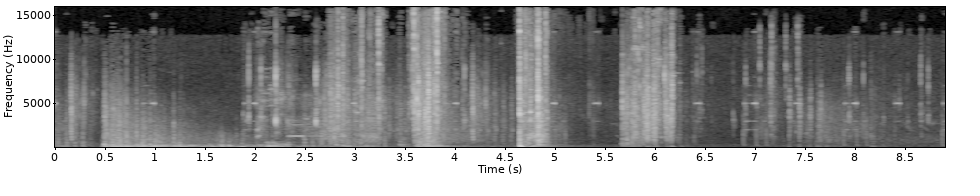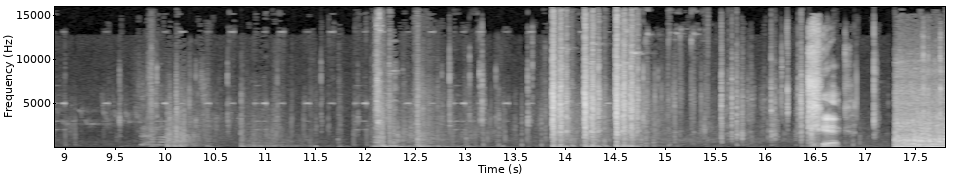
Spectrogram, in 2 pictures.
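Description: Gunshots crack out in short bursts.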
